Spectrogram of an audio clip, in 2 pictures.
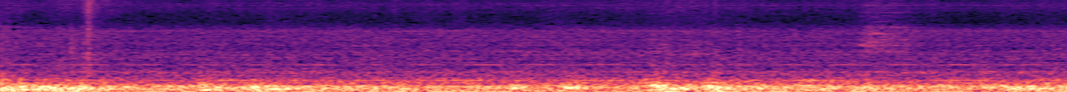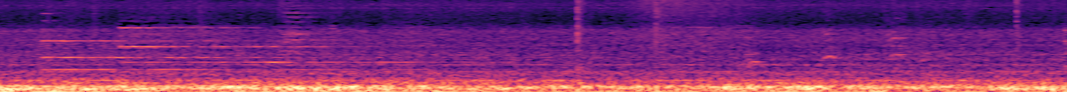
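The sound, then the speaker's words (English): A passenger train arriving into London Euston, where it terminates, rumbles steadily along, heard from on board, with a continuous low roar and a few faint high-pitched squeals midway through. No one speaks. “I'm arriving into London Euston when this train terminates.”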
